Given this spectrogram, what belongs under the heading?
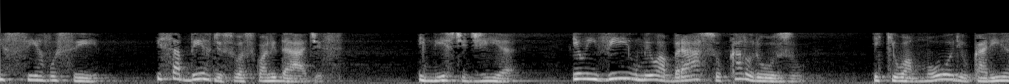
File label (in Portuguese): Agradecendo Presente Feminino; Telemensagens 2017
